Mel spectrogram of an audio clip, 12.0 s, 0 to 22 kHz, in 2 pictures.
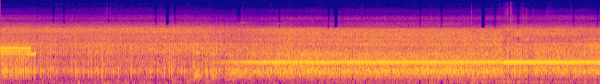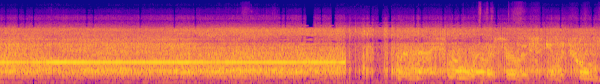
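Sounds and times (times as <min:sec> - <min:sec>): radio reception hiss: 0:00.0 - 0:12.0
steady alarm beep: 0:01.9 - 0:09.5.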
